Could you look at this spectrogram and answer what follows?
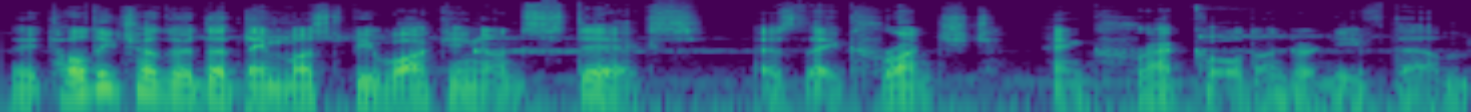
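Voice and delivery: plain reading voice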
